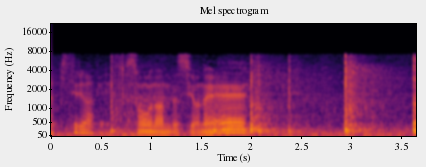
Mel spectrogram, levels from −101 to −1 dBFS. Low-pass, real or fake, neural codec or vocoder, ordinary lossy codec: 7.2 kHz; fake; codec, 16 kHz, 16 kbps, FunCodec, trained on LibriTTS, 50 frames a second; none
